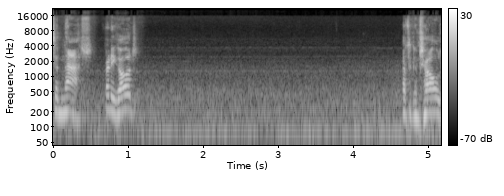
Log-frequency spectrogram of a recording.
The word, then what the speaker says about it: Gnat: Was it a Nat or a Gnat? Um That's awesome looking, look. It's a Nat. Okay, sorry, it's good to see you, buddy. So, it's a Nat.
